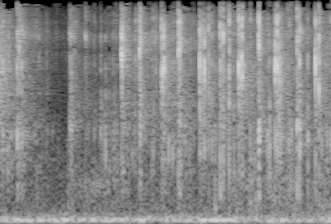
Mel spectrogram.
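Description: Aerosol spray paint can being shaken by hand, its mixing ball rattling inside in rapid, irregular clicks, several a second, to mix the paint before spraying.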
